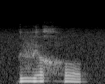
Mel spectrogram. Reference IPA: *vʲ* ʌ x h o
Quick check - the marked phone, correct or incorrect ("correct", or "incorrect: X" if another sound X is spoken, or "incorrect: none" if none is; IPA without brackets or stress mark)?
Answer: correct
